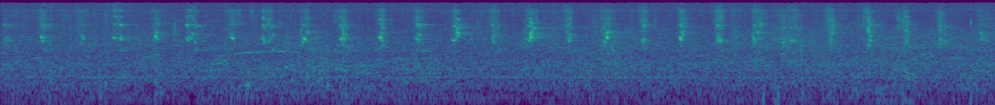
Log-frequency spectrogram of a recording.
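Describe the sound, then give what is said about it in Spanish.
Racheo: rhythmic shuffling of costaleros' feet carrying a procession float in La Alfalfa, a steady scraping pulse about twice a second, repeating evenly throughout over a low murmur of a crowd. “Enseguida Volvemos con ese sonido de racheo en la alfalfa.”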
